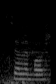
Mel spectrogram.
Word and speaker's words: Stellenbosch: He's in fact a professor of philosophy at the University of Stellenbosch in South Africa. How do you pronounce it?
